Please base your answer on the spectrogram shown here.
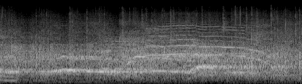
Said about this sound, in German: Es klingt am Anfang immer ein bisschen wie ein Furz, die Fanfare.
